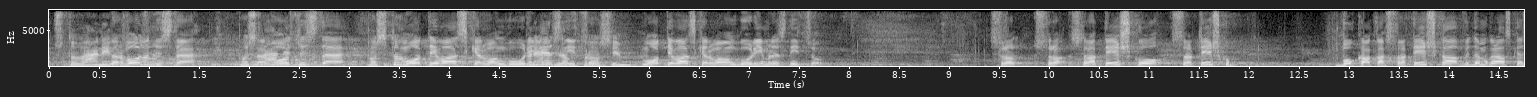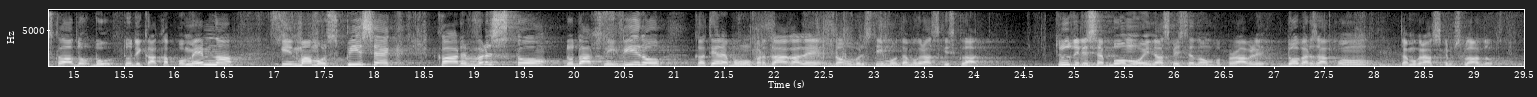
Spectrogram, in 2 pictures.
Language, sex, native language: Slovenian, male, Slovenian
